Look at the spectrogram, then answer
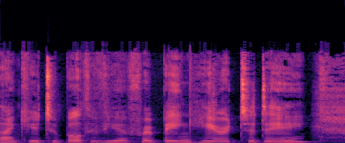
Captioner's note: speaking French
